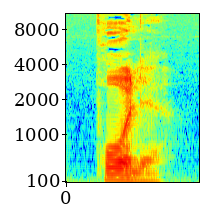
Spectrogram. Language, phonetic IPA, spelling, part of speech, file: Belarusian, [ˈpolʲe], поле, noun, Be-поле.ogg
- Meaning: field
